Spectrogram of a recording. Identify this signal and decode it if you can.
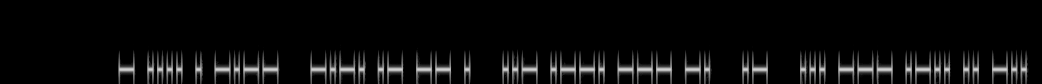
Morse code, heard as a keyed tone, about 25 wpm, 700 Hz. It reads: THEY CAME UPON A SOLID
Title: Sentences from Top 1500 Words 25wpm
